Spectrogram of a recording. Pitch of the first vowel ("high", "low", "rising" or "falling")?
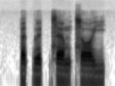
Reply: low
